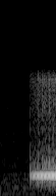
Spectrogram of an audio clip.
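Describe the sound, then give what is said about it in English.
A steady telephone ringback tone sounds while an outgoing phone call is placed, starting abruptly after half a second of near silence and holding evenly to the end, fairly quiet and with no talk. “so now we're going to try and make this phone call.”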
